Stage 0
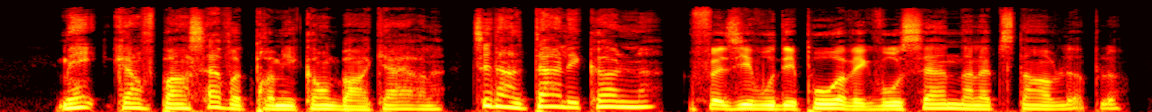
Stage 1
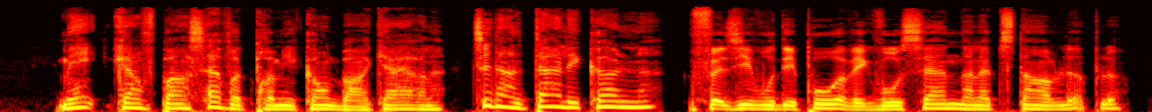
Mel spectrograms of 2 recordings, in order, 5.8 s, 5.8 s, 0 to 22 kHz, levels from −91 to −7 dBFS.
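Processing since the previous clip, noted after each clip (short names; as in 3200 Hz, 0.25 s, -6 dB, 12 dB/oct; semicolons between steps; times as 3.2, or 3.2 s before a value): compressor 4:1, threshold -25 dBFS, peak gain reduction 9 dB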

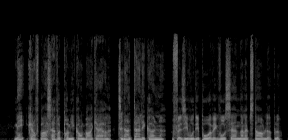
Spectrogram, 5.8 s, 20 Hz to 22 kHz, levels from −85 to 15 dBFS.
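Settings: graphic EQ 125/250/500/1000/8000 Hz -10/+4/-8/+5/-9 dB; limiter -23 dBFS, peak gain reduction 7 dB; gain +1 dB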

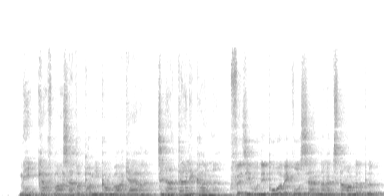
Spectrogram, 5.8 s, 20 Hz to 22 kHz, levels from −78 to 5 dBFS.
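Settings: flange 1.4 Hz, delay 9.6 ms, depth 2.2 ms, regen -57%; on a send at -1 dB: reverb RT60 0.75 s, pre-delay 3 ms; on the sum: gain -3.5 dB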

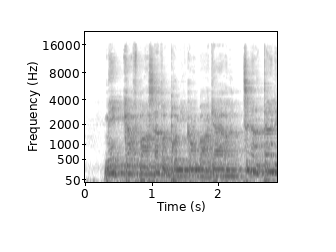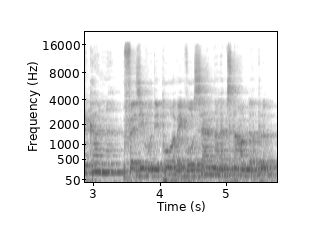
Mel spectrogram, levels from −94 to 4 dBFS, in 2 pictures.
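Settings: compressor, threshold -34 dBFS, peak gain reduction 6 dB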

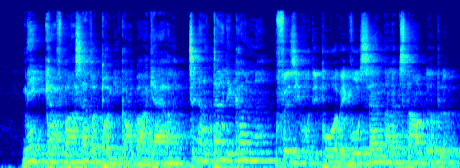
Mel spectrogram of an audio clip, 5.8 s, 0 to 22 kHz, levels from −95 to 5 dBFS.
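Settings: fixed phaser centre 630 Hz, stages 4; gain +6 dB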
